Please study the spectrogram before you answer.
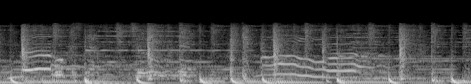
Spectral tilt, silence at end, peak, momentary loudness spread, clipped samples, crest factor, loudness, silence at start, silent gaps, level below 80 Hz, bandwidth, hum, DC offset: -7 dB/octave; 0 s; -2 dBFS; 5 LU; under 0.1%; 16 dB; -19 LUFS; 0 s; none; -26 dBFS; 7.4 kHz; none; under 0.1%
